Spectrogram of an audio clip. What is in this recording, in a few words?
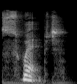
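"swept", British English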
